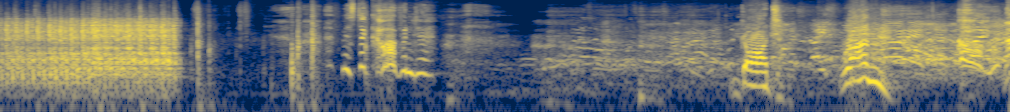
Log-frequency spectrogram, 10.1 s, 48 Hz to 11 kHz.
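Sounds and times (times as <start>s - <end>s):
machine-gun fire sound effect from a radio drama: 0.0s - 2.0s
sharp clicks and thuds: 0.0s - 2.2s
speech: 3.5s - 4.5s, 7.4s - 10.1s
laughter: 5.2s - 10.1s.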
